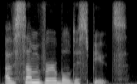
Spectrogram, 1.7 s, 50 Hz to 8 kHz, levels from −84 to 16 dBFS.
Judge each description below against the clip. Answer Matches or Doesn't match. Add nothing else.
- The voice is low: Doesn't match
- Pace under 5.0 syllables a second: Matches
